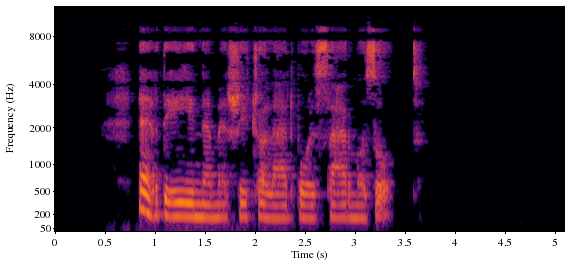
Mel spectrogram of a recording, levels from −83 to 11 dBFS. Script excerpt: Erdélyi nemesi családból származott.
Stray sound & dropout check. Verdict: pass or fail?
pass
